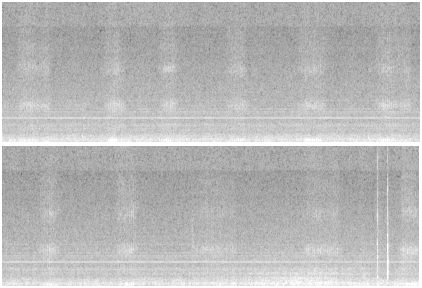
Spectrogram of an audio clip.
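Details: A sleeping female Maine Coon cat napping on a bed snores softly, each low rumbling breath returning every second or two.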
